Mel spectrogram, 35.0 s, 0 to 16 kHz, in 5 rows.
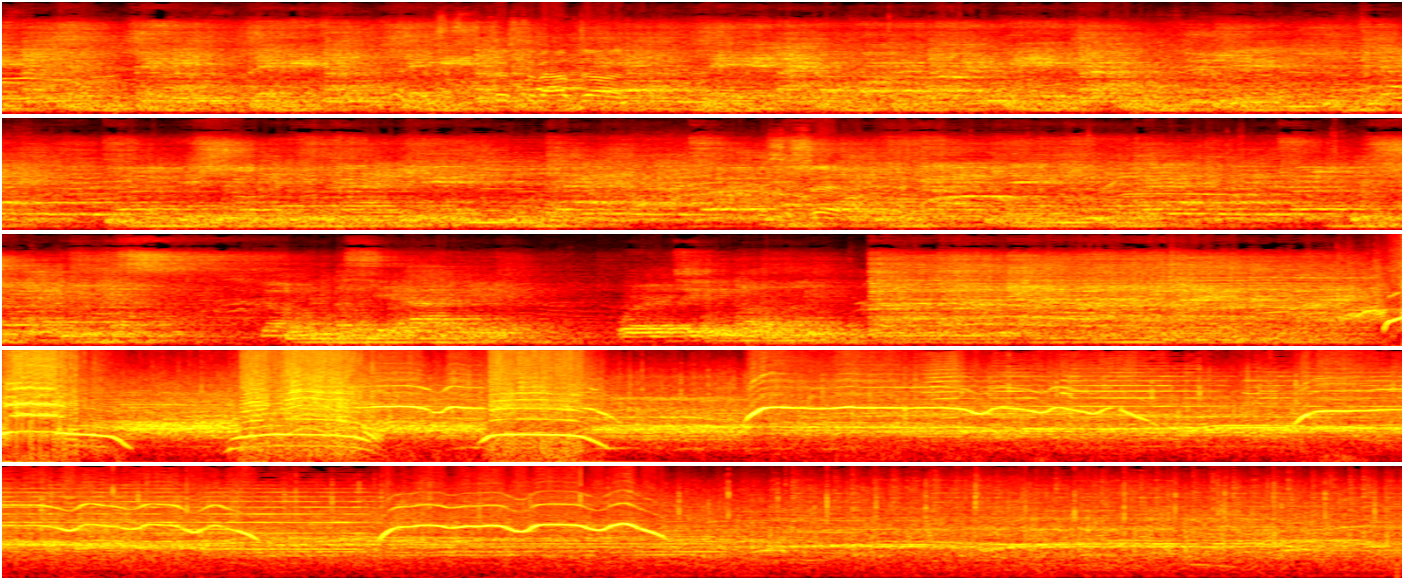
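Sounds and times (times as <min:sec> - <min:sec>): crowd cheering: 0:20.1 - 0:35.0
loud whoops: 0:20.8 - 0:35.0
long high whistles: 0:24.7 - 0:31.4.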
